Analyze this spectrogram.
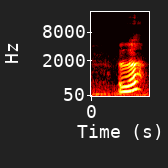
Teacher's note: Le is a lateral lateral avelar voice. So le are sound where the air is escape around the side of the tongue.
